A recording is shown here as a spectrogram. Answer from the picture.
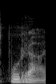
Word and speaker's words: Pura: Pura Cendana, so it's Pura, the right pronunciation.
